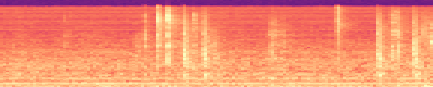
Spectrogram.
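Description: A few faint plastic clicks as nylon zip ties are worked through their locking heads and a plastic battery door, a couple together about halfway through and two more near the end, over a faint steady hum.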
